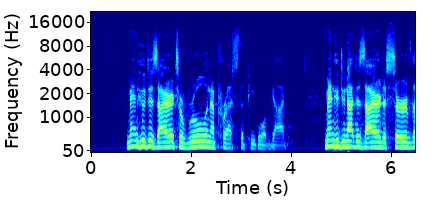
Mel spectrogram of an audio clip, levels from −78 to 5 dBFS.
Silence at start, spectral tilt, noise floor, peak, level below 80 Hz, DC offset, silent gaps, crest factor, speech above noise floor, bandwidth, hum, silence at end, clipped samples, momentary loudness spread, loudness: 0.7 s; -5 dB/octave; -68 dBFS; -14 dBFS; -78 dBFS; under 0.1%; none; 18 dB; 38 dB; 16.5 kHz; none; 0 s; under 0.1%; 19 LU; -30 LUFS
